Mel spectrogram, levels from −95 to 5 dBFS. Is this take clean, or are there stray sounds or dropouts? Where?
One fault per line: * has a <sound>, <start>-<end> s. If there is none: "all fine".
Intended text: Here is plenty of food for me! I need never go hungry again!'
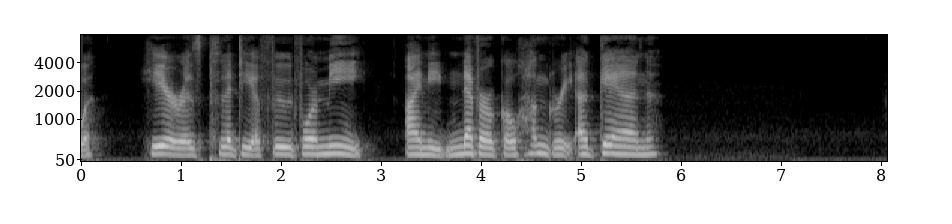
all fine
